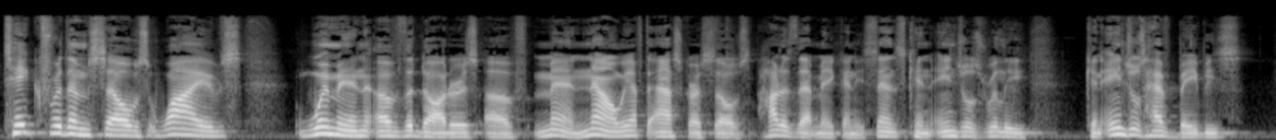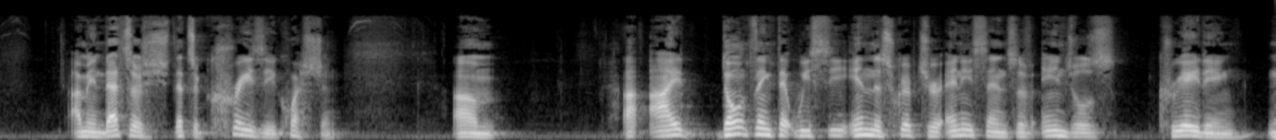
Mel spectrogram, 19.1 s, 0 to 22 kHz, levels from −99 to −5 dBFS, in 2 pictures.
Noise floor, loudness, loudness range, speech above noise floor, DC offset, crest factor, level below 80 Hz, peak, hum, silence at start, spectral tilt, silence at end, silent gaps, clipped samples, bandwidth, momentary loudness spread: -62 dBFS; -24 LUFS; 6 LU; 39 dB; under 0.1%; 20 dB; -64 dBFS; -4 dBFS; none; 0.05 s; -6 dB/octave; 0 s; none; under 0.1%; 13.5 kHz; 11 LU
